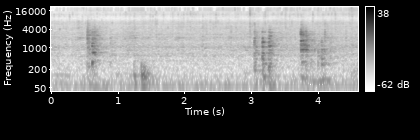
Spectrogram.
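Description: Potatoes fry in bacon grease and butter in a pan, a steady sizzle broken by several sharp bursts of crackling and stirring scrapes, close and without talk.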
